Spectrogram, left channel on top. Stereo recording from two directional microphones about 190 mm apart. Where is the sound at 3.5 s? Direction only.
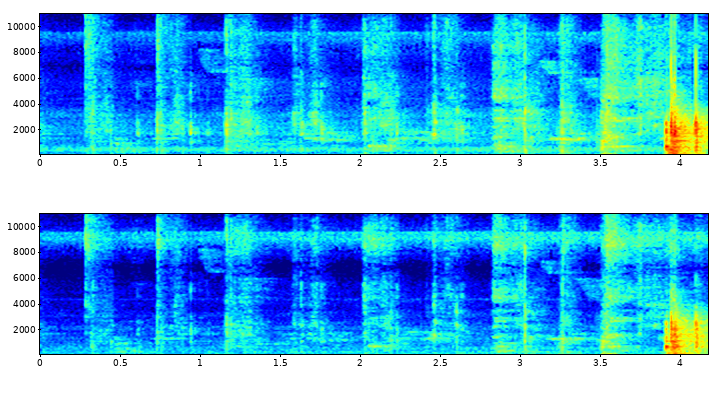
25° left (ahead or behind).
